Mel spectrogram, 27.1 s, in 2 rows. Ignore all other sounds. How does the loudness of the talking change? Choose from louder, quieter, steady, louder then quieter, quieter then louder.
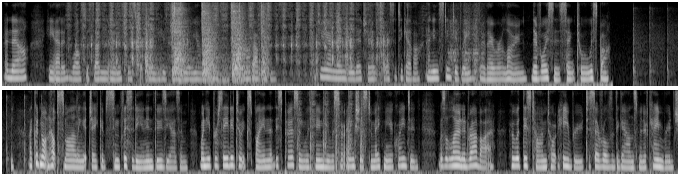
louder.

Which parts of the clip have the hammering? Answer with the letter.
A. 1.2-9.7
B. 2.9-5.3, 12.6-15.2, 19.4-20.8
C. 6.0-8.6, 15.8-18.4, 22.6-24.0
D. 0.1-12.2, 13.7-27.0
B.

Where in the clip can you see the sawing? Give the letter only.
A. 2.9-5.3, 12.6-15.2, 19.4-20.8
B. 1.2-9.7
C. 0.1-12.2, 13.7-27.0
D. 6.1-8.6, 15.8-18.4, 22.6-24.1
B.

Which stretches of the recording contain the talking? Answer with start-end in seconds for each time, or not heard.
0.1-12.2, 13.7-27.0.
